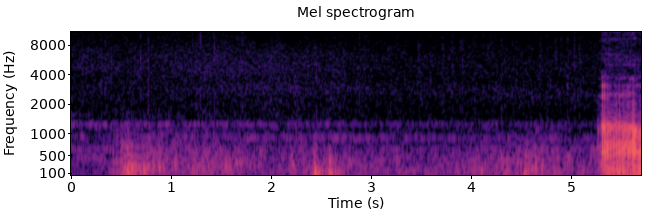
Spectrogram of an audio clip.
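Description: Thunderstorm in the video game Mind over Magic, with steady rain and low rumbles of thunder swelling at intervals, then a loud crack of thunder bursting in at the very end.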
